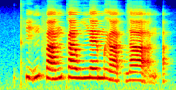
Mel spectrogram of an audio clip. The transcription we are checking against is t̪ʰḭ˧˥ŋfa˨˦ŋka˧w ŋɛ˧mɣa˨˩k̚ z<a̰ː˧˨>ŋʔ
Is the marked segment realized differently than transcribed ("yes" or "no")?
no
